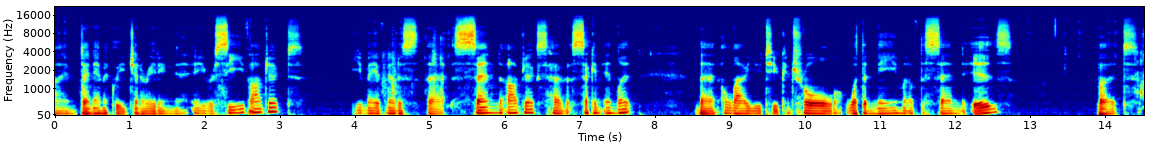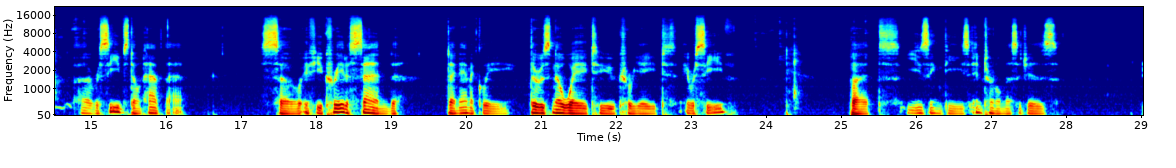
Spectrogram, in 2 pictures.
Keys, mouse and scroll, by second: 0.1 ctrl+click, 4.2 click, 4.6 drag, 5.0 s, 5.2 click, 13.0-13.7 drag, 14.1 click, 14.3 BackSpace, 14.4 r, 14.8 click, 23.9 drag, 24.3 BackSpace, 25.2 click.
